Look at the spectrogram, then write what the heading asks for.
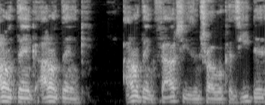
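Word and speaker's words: Fauci: Fouchi. Yeah. Yeah. Fouchy.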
